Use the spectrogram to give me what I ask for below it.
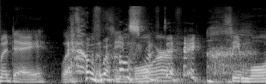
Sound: laughing

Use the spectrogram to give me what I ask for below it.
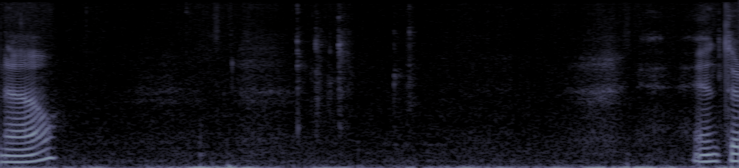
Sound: typing

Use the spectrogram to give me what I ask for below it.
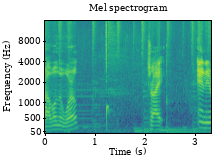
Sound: bottle popping

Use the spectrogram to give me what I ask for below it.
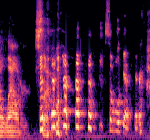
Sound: laughing

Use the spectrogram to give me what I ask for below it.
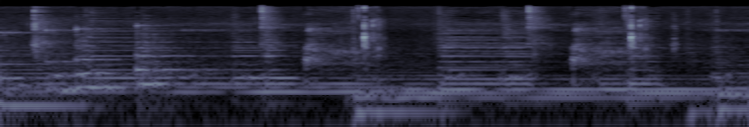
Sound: kissing sound

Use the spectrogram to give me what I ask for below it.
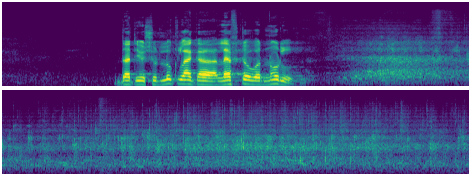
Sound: laughter/Applause

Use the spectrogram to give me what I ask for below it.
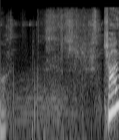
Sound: A battle-horn's blare echoes in the distance, as you quietly unsheath your blade

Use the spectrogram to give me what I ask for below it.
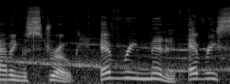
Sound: ambulance siren

